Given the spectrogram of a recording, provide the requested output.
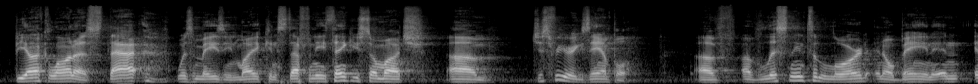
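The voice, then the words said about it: Slightly off voice from a cold. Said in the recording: “I've had a little cold this week ... my voice is a little off”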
